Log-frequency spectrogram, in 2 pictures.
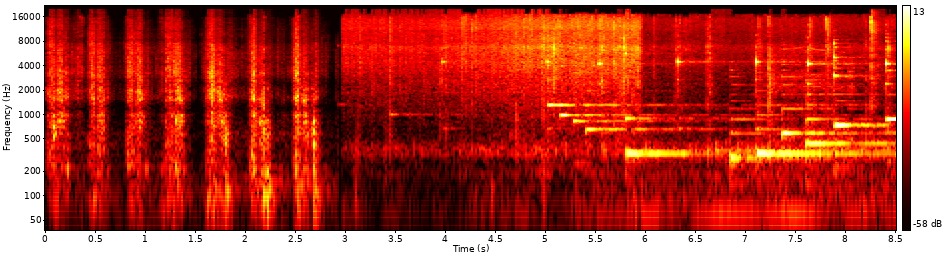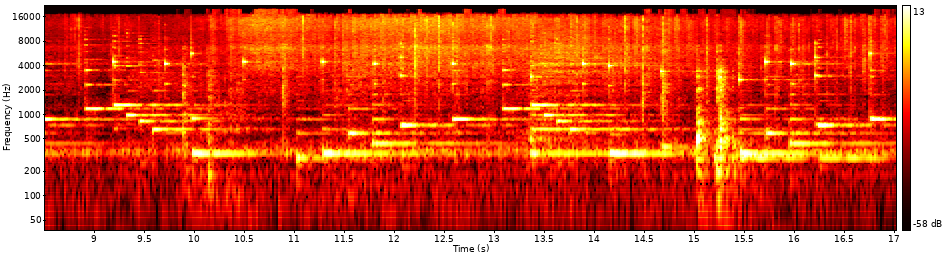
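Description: Rice sizzling and crackling as it burns on the bottom of a rice pot, a steady close hiss with scattered pops and metallic clinks, following a few sharp knocks at the start.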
